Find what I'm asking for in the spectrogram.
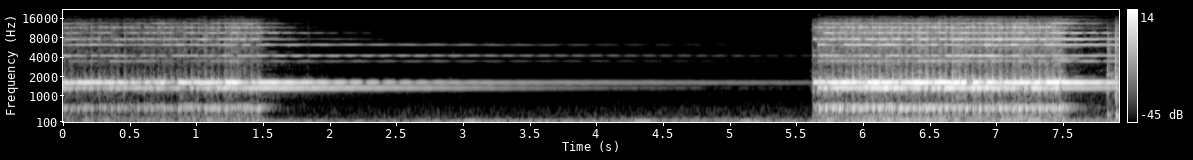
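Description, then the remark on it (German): A man's telephone rings loudly in two long bursts of bright, metallic bell trilling, separated by about four seconds of near silence with a faint low hum underneath. “An dem Tag, an dem er diesen Plan in die Tat umsetzen wollte, schrillte bei ihm das Telefon.”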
